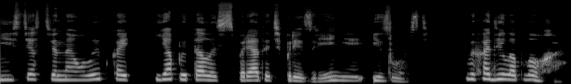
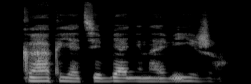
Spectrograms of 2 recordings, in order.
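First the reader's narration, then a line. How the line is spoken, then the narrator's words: Wordless whisper. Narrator (Russian): Без слов шептал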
